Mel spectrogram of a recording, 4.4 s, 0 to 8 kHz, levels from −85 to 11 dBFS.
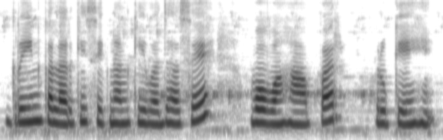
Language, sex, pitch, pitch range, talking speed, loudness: Hindi, female, 260 Hz, 245-285 Hz, 160 wpm, -16 LUFS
